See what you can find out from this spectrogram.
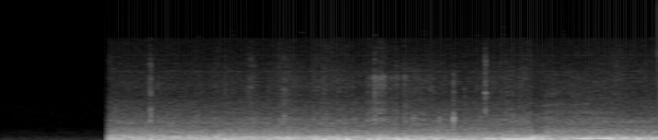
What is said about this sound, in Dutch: Maar ik vond het wel eh, echt, het is wel veel stiller. Het is echt een rustiger vliegtuig, een kist. Heerlijk.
